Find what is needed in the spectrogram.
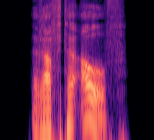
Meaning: inflection of aufraffen: 1. first/third-person singular preterite 2. first/third-person singular subjunctive II
- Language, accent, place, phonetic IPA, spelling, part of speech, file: German, Germany, Berlin, [ˌʁaftə ˈaʊ̯f], raffte auf, verb, De-raffte auf.ogg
